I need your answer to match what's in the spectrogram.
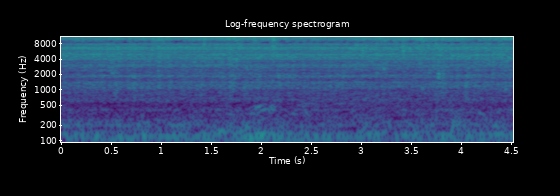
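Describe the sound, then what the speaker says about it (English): Tap water runs steadily into a sink while hands are washed beneath it, a continuous close splashing wash with no pauses. "ready to wash my hand."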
